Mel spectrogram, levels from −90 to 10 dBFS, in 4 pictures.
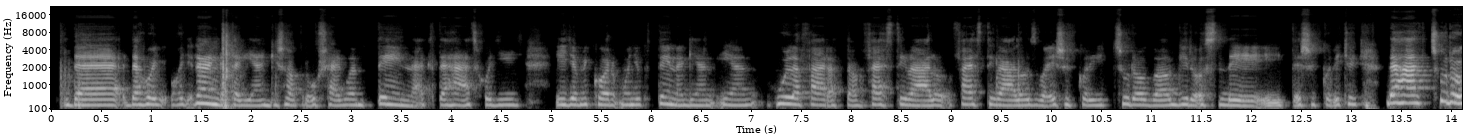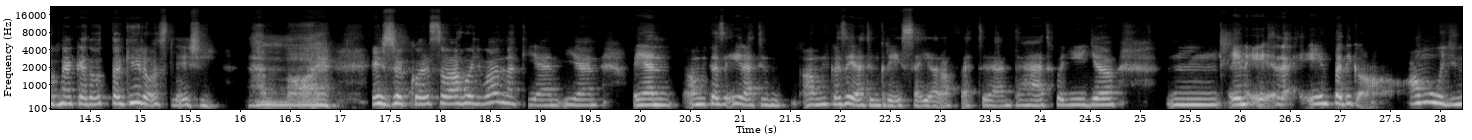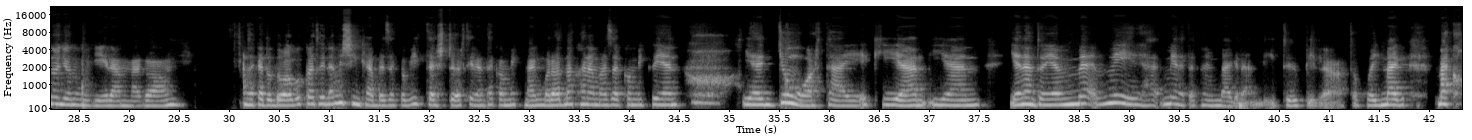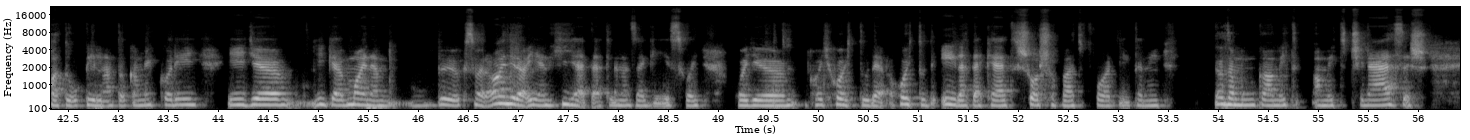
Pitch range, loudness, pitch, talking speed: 205-240 Hz, -23 LUFS, 220 Hz, 145 wpm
